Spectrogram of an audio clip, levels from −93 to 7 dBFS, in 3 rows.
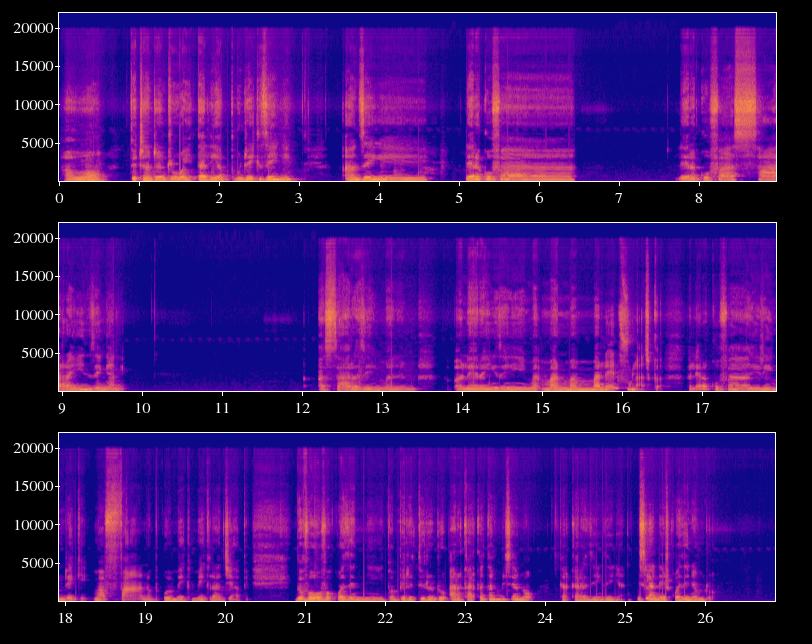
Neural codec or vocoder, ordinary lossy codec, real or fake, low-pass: vocoder, 44.1 kHz, 128 mel bands every 256 samples, BigVGAN v2; none; fake; none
